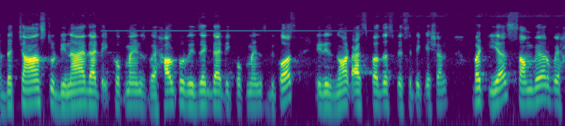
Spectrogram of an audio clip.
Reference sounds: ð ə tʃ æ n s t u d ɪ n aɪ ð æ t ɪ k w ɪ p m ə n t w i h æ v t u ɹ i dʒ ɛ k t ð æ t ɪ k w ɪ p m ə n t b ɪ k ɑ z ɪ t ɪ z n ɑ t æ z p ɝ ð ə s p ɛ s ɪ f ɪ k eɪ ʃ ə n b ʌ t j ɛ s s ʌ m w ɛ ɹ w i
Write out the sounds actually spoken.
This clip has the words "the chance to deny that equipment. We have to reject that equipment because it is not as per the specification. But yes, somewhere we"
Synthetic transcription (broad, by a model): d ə tʃ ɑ n s t u d ɪ n aɪ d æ t ɪ k w ɪ p m ə n t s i h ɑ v t u ɹ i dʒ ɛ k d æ t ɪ k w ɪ p m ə n t b ɪ k ɑ z ɪ t ɪ z n ɑ t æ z f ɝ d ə s p ɛ s ɪ f ɪ k eɪ ʃ ə n b ʌ t j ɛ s s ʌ m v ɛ ɹ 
